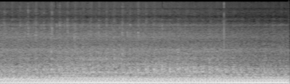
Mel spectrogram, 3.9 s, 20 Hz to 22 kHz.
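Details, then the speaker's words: Buick 455 V8 in a Wildcat, running again after self-destructing, oil pressure near 80, no smoke: steady, even idle with a smooth low burble, no knocks or misses; healthy. "This sounds way healthier. No smoke. Really nice."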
